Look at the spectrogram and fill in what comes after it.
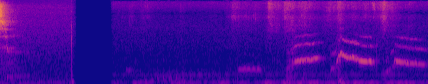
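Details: A guinea pig gives submissive squeaks, a run of drawn-out, high, whining squeaks that arch and fall, longer and more desperate than other squeaks, telling a dominant guinea pig it is not a threat.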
